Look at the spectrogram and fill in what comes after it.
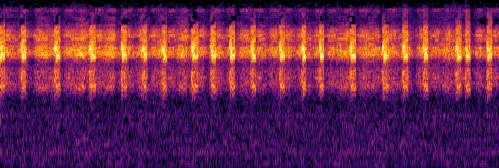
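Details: Singing cicadas in walnut trees, an intense high-pitched rasping drone throbbing roughly twice a second in uneven beats, with no other animals or people audible.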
